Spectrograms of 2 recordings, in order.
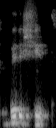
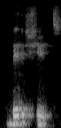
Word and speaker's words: Bereshit: alguns chamam de Sefer Bereshit, outros chamam de Sefer Bereshit. Percebeu que o E foi pronunciado ora aberto, ora fechado?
